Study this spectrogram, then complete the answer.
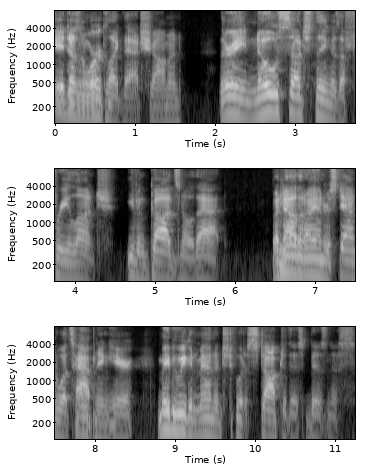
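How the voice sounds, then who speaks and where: A man puts on a raspy character voice at medium pitch. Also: moderate pace. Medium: audio drama. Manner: gruff, blunt, slangy.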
